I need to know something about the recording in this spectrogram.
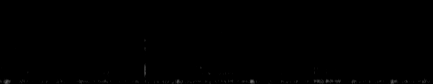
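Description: Near silence with the camera underwater: a faint low muffled rumble and a few soft clicks.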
